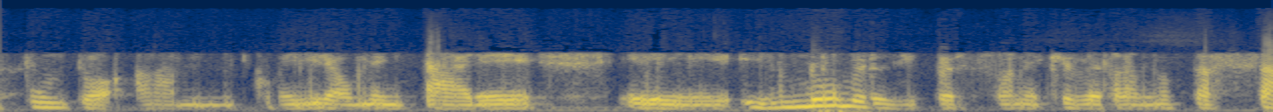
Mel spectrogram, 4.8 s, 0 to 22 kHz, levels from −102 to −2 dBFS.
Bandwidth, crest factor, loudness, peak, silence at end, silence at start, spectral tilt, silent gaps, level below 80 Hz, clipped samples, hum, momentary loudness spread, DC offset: 6.6 kHz; 16 dB; -20 LUFS; -4 dBFS; 0 s; 0 s; -8 dB/octave; none; -44 dBFS; under 0.1%; none; 10 LU; under 0.1%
